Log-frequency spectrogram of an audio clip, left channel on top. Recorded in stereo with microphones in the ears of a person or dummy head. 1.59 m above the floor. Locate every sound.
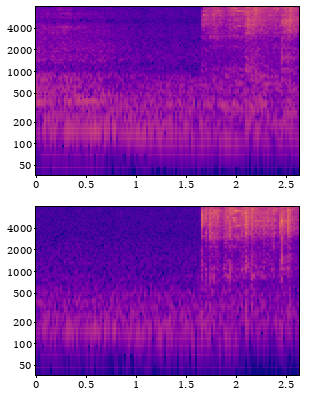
1.6 s keys jangling: 45° right (ahead or behind), 0.9 m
